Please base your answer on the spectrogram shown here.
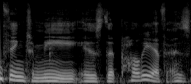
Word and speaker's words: Poilievre: So I like the pronunciation of his name. Poilievre, I believe. Poilievre.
